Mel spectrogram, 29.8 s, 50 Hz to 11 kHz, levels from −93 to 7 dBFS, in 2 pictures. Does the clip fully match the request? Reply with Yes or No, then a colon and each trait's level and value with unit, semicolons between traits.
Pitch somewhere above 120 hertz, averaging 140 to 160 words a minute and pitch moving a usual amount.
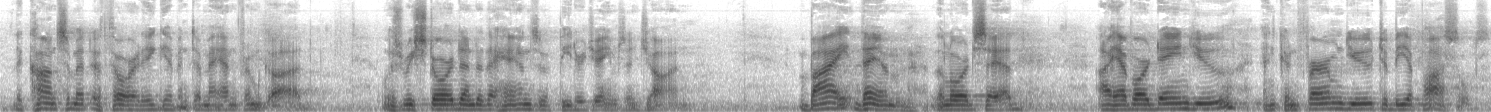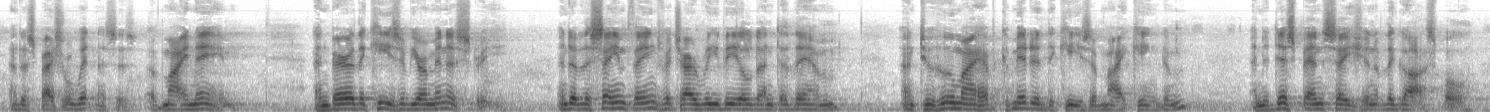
No: medium, 140 Hz; average, 145 wpm; narrow, 2.1 semitones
